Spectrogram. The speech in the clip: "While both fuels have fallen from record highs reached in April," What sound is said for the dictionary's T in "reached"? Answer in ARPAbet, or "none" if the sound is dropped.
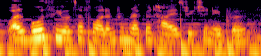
none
